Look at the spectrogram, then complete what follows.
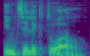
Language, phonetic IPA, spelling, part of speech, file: Russian, [ɪnʲtʲɪlʲɪktʊˈaɫ], интеллектуал, noun, Ru-интеллектуал.ogg
- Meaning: intellectual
